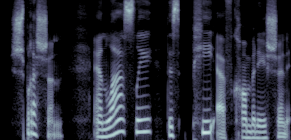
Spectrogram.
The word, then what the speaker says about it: sprechen: Same idea for sp, it's pronounced sp, like in sprechen.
